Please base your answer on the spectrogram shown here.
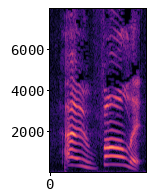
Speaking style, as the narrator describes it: cried

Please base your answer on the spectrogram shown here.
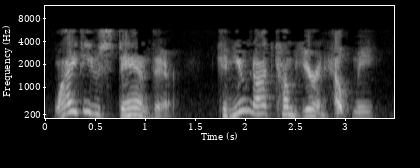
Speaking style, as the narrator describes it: He glared at the girls with his fiery eyes and cried

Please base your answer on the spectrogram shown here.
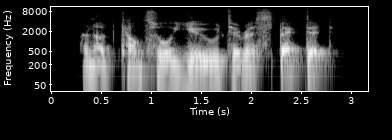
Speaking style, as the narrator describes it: growled the other

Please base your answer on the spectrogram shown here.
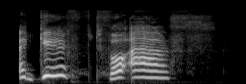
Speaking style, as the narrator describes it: cried the fox, pretending to be insulted

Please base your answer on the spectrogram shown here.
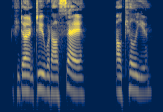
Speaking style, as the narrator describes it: whispered in her ear

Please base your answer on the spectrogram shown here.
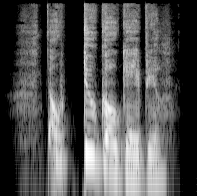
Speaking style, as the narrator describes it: she cried

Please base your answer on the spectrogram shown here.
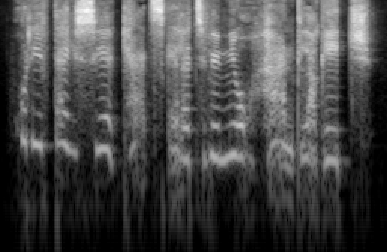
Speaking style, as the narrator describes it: asked Jeremy in a whisper

